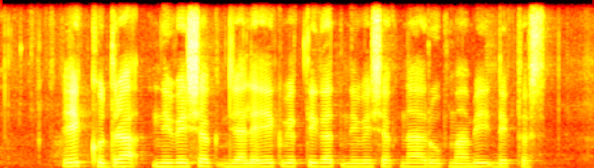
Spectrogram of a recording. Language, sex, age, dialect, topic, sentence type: Marathi, male, 18-24, Northern Konkan, banking, statement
